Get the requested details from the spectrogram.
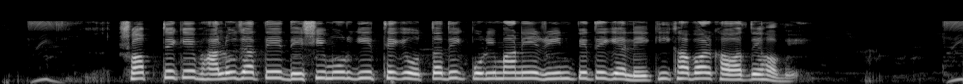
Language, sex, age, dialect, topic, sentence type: Bengali, female, 51-55, Standard Colloquial, agriculture, question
